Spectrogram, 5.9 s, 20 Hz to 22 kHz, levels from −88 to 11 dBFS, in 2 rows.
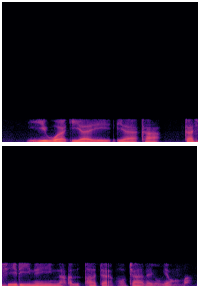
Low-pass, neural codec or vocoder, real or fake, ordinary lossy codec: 3.6 kHz; codec, 16 kHz, 0.5 kbps, FunCodec, trained on Chinese and English, 25 frames a second; fake; none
